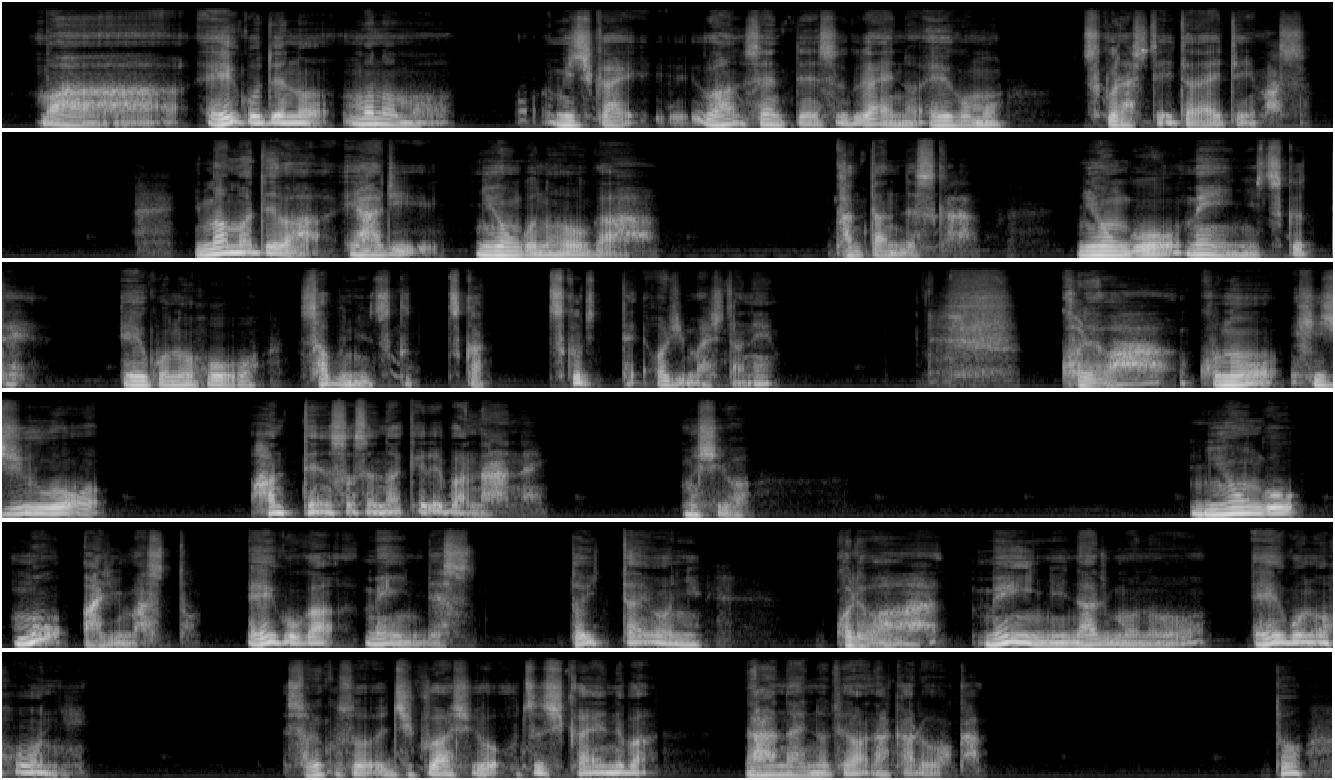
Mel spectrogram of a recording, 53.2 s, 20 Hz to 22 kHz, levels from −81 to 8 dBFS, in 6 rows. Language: Japanese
